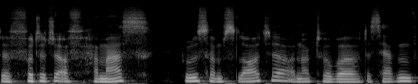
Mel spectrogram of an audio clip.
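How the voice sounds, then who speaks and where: On a very clean recording with a silent background, a man with a plain, everyday voice at medium pitch speaks at a fairly slow pace. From Germany. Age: 30s. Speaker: podcast host. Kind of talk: interview.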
